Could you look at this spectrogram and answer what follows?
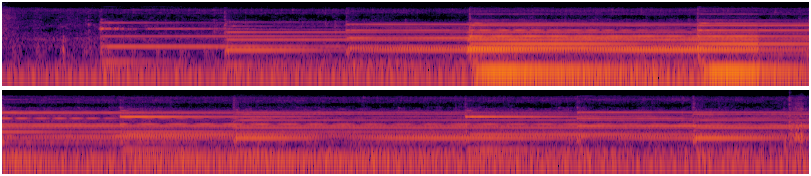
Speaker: All right, let's listen to this thing in action. So the chime's already on. Let's listen to this.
